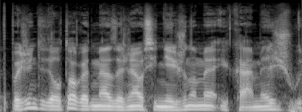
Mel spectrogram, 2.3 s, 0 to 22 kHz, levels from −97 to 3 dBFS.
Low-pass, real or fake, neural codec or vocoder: 19.8 kHz; real; none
